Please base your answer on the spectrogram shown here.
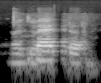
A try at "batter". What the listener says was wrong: Batter. It's not better. It's not better. It is not butter. It is batter. ठीक है, bat, B-A-T, bat, B-A-T, batter. सबको हमने सुना, everybody was saying either better or butter, but it is batter.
